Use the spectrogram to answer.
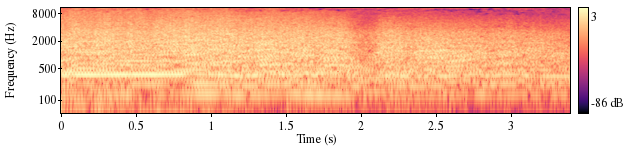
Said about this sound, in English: Uh, I mean, the sound is clearly a dragster starting on the quarter mile, so it's about getting the horsepower on the track.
